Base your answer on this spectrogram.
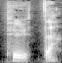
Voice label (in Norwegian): "Pute", Norwegian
